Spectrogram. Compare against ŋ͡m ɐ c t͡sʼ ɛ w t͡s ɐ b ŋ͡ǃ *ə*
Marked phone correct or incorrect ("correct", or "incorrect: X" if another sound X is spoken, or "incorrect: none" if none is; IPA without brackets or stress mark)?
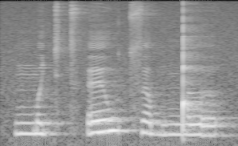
correct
